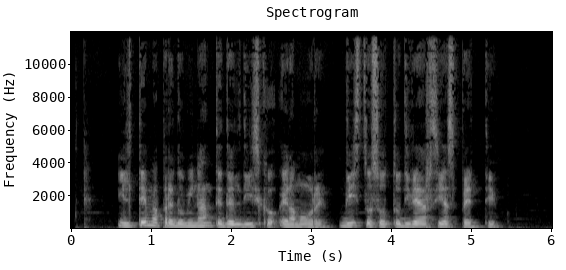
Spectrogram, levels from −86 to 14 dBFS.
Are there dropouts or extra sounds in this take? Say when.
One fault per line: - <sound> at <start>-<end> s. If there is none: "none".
none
